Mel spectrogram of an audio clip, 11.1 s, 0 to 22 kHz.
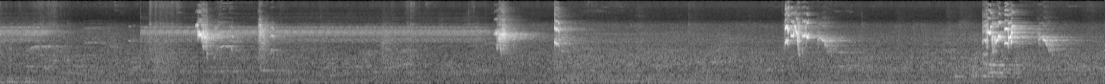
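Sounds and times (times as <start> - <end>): birds chirping high-pitched: 0.0 - 6.0, 7.8 - 8.8, 9.7 - 11.0.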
